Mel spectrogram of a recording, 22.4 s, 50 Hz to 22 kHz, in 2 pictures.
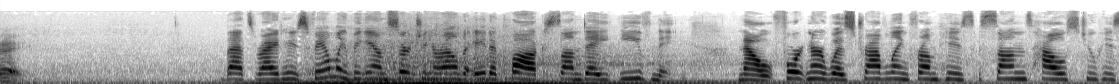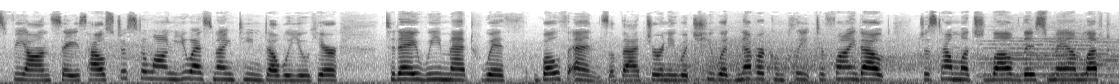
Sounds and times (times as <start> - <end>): Vehicle: 0.0 - 22.3.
